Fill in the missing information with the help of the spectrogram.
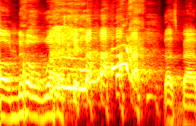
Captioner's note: both laughing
